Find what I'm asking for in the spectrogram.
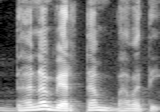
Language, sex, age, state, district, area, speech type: Sanskrit, female, 60+, Karnataka, Bangalore Urban, urban, spontaneous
